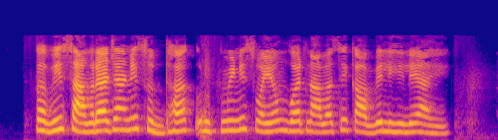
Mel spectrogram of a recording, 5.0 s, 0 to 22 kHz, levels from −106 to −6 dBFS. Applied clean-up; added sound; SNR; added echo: neural separator model SepFormer DNS4.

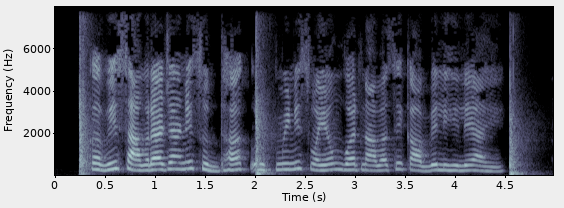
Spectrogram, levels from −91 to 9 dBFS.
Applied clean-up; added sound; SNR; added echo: none; Hands; 11 dB; none.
